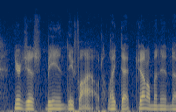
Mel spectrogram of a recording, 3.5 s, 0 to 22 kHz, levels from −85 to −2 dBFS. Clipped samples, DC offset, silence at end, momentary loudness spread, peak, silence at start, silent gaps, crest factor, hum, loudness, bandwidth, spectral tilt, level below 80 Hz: under 0.1%; under 0.1%; 0 s; 5 LU; -12 dBFS; 0 s; none; 16 dB; none; -29 LUFS; 13.5 kHz; -7 dB/octave; -46 dBFS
